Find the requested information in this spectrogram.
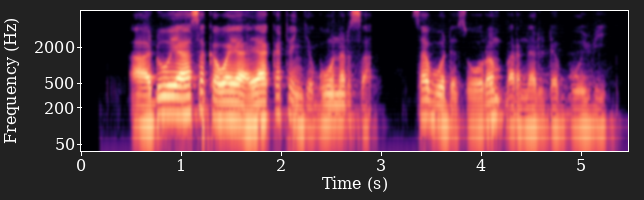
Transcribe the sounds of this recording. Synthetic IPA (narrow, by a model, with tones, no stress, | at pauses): ʔaː˨doː˦jaː˦sɐ˦ka˨wɐ˦jaː˨jaː˦kɐ˦tɐ˨ŋkʲe˨ɡʷoː˦nɐ˦rsa̰˨ʔ | sɐ˦boː˨da˨sʼoː˨ɽɔ˦mɓɐ˨rnɐ˦rdɐ˦bːoː˦biː˦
